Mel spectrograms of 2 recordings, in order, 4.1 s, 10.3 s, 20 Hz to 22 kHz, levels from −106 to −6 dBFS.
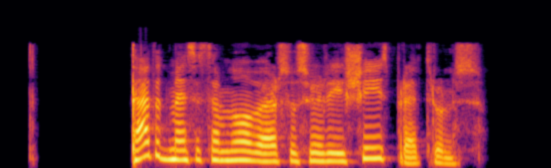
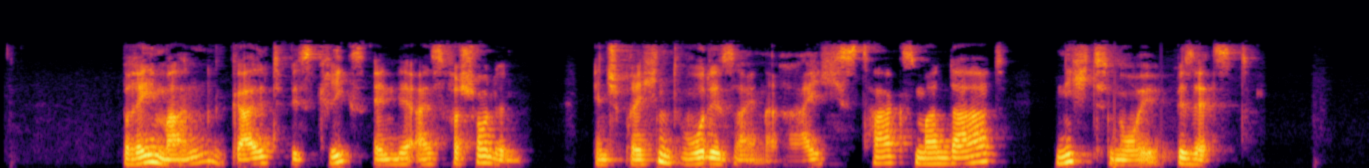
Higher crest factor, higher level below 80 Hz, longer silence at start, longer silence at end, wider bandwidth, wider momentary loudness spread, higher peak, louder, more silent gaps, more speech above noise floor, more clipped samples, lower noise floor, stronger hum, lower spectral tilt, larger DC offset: about the same, 16 dB vs 18 dB; about the same, -62 dBFS vs -58 dBFS; second, 0.2 s vs 0.95 s; second, 0.55 s vs 0.9 s; about the same, 8 kHz vs 7.8 kHz; about the same, 11 LU vs 10 LU; about the same, 0 dBFS vs -2 dBFS; first, -16 LUFS vs -19 LUFS; first, 0.29-0.97 s vs none; first, over 75 dB vs 60 dB; neither; first, under -90 dBFS vs -78 dBFS; neither; about the same, -5.5 dB/octave vs -4.5 dB/octave; neither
